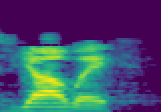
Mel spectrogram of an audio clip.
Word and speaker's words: Yahweh: As we look at the scripture this morning, it would be correct to say and to pronounce the name where you see it as Lord in the text, as Yahweh, time and again.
